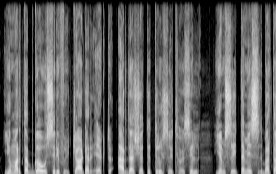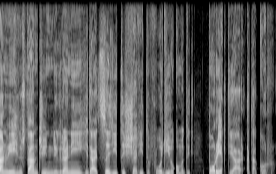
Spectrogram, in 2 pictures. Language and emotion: Kashmiri, neutral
